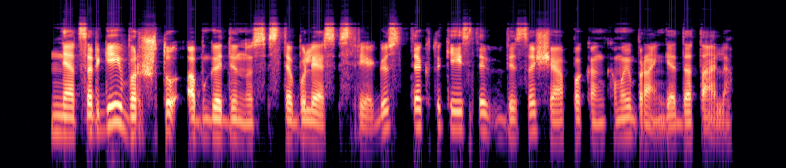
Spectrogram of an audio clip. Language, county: Lithuanian, Vilnius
